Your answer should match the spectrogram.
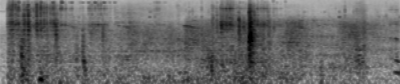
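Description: Steady rumble of a cattle lorry, with several sharp knocks on its metal trailer, the loudest about four seconds in.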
